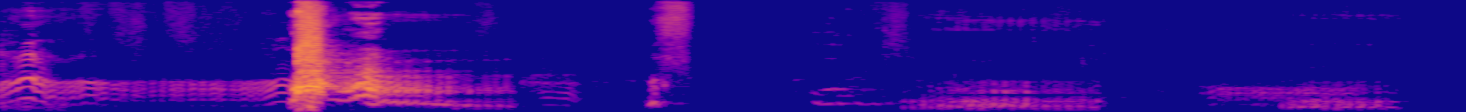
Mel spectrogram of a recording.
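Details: Luke, a fox terrier puppy, with Dafne, a chow chow mix, in a back-and-forth exchange; a wavering whiny growl leads to one loud sharp bark, then a brief clack and quieter low grumbling growls.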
